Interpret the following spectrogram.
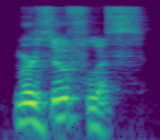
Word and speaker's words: Murzuphlis: Okay, so there's Alexius III, Alexius IV, Isaac, and a guy whose name is very difficult to pronounce, but it's Murzuphlis.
